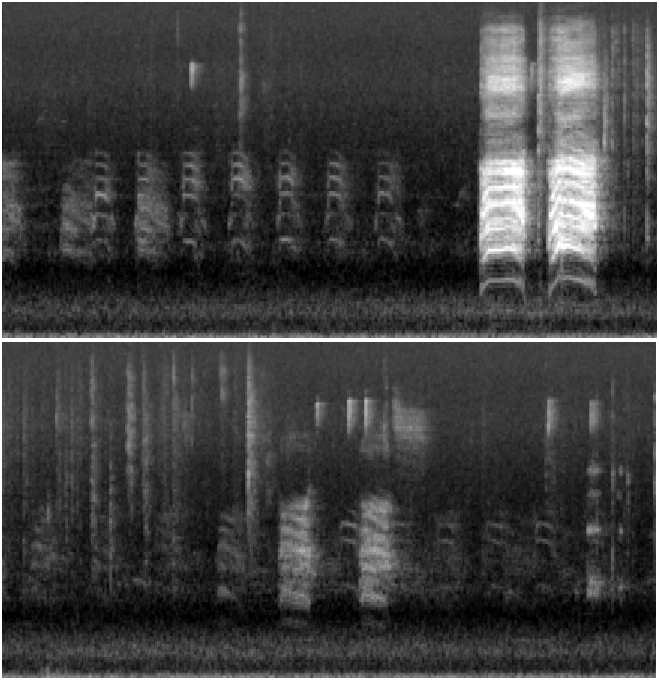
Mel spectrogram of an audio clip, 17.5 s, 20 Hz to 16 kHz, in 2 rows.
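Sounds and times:
carrion crow cawing: 0:00.0 - 0:05.3, 0:06.4 - 0:08.2, 0:11.6 - 0:14.1.

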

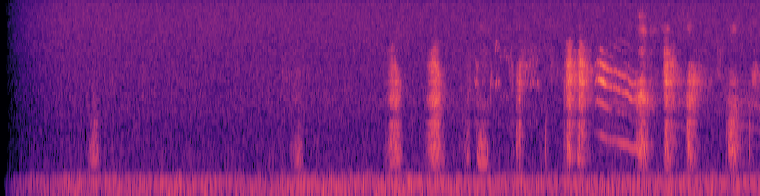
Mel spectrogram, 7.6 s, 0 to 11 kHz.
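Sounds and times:
Eurasian magpie Pica pica giving harsh scratchy notes: 0:03.9 - 0:07.6.

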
